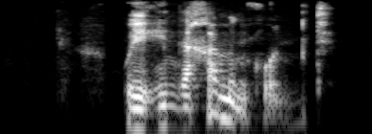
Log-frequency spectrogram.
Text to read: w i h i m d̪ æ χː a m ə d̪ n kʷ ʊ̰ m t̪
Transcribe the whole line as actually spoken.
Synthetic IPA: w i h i n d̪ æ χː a m ə n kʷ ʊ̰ n t̪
